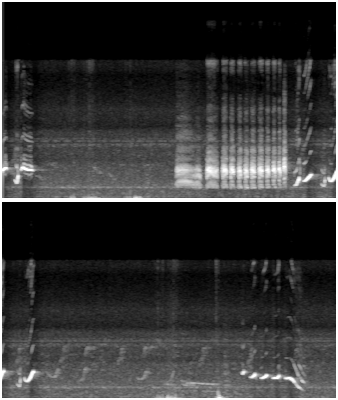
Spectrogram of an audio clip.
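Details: Bird lure call meant to provoke rival birds: a burst of rapid chirps, then a series of sharp rising whistled notes, and later a few descending slurred whistles, over a steady faint electronic hum.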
